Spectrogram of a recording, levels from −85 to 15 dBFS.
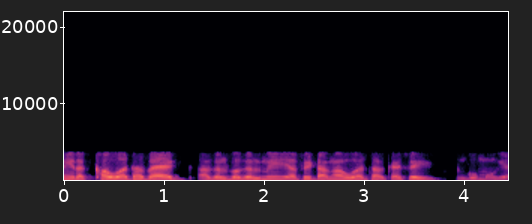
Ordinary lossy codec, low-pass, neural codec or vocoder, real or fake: none; 3.6 kHz; none; real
